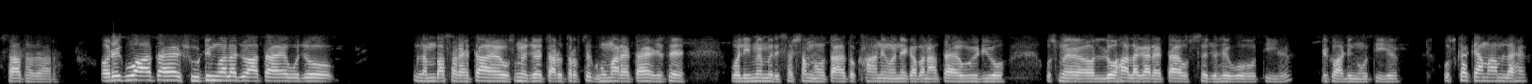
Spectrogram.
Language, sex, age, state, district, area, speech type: Urdu, male, 45-60, Uttar Pradesh, Lucknow, urban, conversation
